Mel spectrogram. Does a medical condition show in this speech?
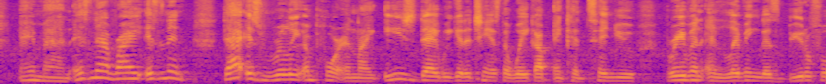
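No.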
